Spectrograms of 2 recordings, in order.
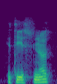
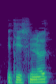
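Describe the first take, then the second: Both takes have the same delivery.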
